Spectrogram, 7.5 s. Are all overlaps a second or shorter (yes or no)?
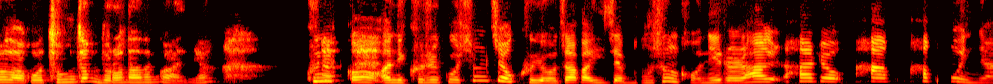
yes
